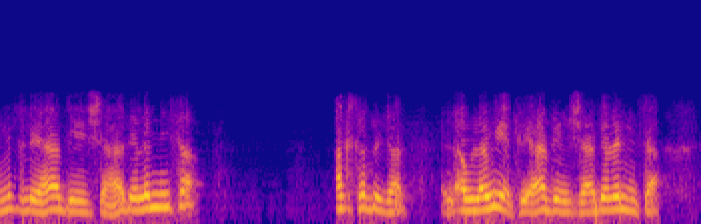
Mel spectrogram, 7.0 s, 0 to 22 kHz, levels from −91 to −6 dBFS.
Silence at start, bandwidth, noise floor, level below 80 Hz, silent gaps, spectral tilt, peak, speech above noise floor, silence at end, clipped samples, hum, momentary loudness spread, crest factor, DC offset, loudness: 0 s; 4.6 kHz; -72 dBFS; -56 dBFS; none; -12.5 dB/octave; -8 dBFS; 49 dB; 0.45 s; under 0.1%; none; 11 LU; 16 dB; under 0.1%; -23 LUFS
